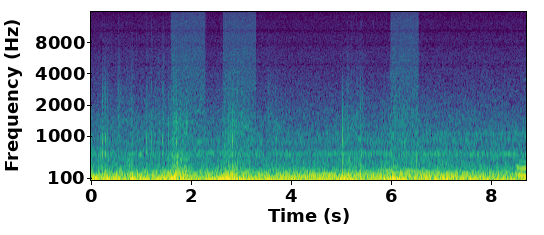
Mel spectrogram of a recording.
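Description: Steady low rumble of a hybrid double-decker bus's drivetrain and road noise, heard from inside the upper deck, with three short bursts of hiss about two, three and six seconds in.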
